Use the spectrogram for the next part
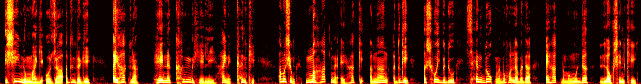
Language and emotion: Manipuri, angry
